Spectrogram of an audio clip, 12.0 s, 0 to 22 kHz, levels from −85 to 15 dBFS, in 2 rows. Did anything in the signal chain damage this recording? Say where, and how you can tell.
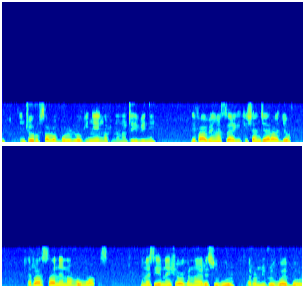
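Yes, at the codec: throughout, the speech stops near 6.1 kHz and gurgles as sub-bands flicker, unlike a clean low-pass, so it is likely MP2 compression.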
